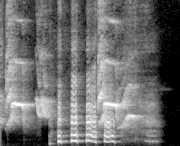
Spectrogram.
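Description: Pet budgerigars squawk and chatter loudly up close, a run of harsh rhythmic calls bursting over a continuous high warbling, with no talking.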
